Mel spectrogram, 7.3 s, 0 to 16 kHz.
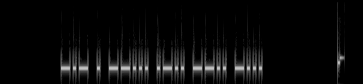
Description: Morse code, heard as a keyed tone, about 20 wpm, 700 Hz. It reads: KE7LZB
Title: USA Call Signs Repeated 2x 20wpm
